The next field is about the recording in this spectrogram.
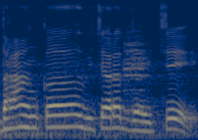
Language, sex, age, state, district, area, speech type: Marathi, male, 18-30, Maharashtra, Ahmednagar, rural, spontaneous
